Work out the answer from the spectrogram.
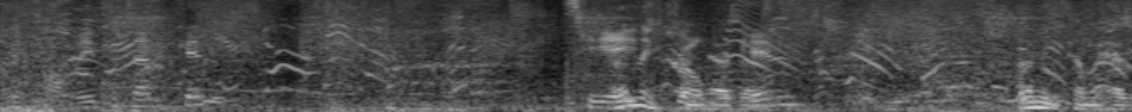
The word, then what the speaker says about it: Potemkin: Oh yeah, in Exard is like Potomkin, isn't it, instead of Potemkin. Potomkin! It's like Japanese pronunciation.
